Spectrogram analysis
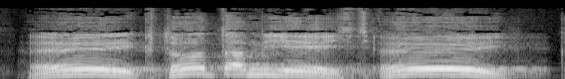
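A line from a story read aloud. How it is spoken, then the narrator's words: Shouting. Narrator (Russian): кричал Щукин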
